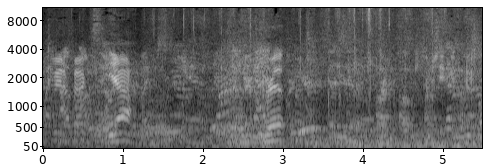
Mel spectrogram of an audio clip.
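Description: Playing cards slide and tap on a cloth mat.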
